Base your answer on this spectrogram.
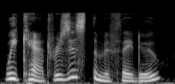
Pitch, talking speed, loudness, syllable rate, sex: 210 Hz, 240 wpm, -17 LUFS, 5.0 syllables/s, female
